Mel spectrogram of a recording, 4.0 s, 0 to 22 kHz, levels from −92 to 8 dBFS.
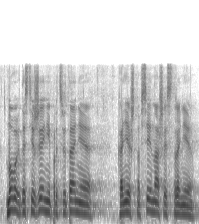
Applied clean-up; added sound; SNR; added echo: none; none; none; none.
